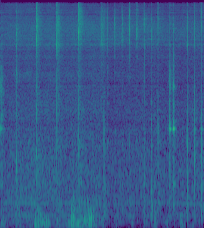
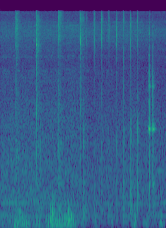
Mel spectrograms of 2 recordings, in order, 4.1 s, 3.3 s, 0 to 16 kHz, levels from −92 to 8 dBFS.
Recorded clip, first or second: second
